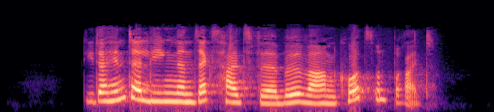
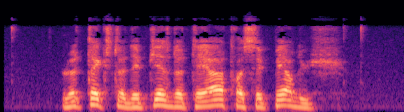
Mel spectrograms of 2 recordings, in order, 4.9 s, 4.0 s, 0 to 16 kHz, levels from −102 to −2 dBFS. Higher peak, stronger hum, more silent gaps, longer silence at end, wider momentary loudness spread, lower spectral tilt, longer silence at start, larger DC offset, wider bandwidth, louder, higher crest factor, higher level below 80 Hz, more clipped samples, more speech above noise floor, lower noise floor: about the same, 0 dBFS vs -2 dBFS; neither; neither; about the same, 0.75 s vs 0.65 s; about the same, 12 LU vs 13 LU; about the same, -6 dB/octave vs -5 dB/octave; first, 0.85 s vs 0.6 s; neither; second, 7 kHz vs 7.8 kHz; first, -15 LUFS vs -18 LUFS; about the same, 16 dB vs 16 dB; second, -62 dBFS vs -50 dBFS; neither; first, 68 dB vs 30 dB; first, -83 dBFS vs -48 dBFS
